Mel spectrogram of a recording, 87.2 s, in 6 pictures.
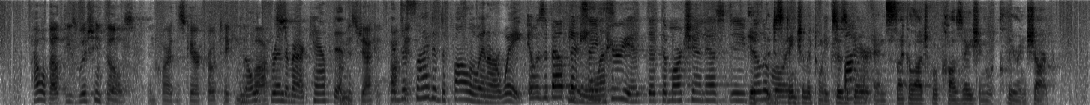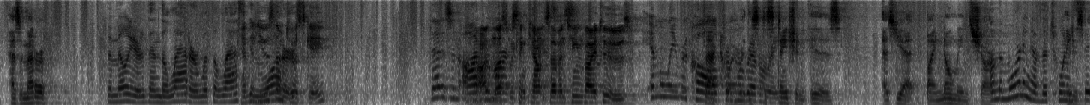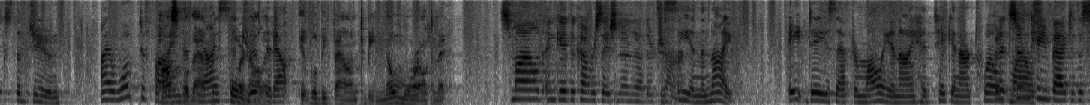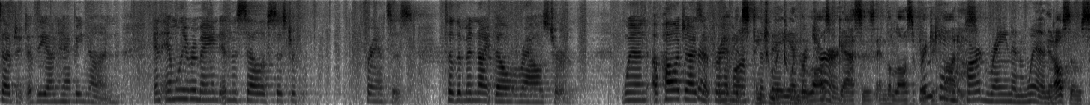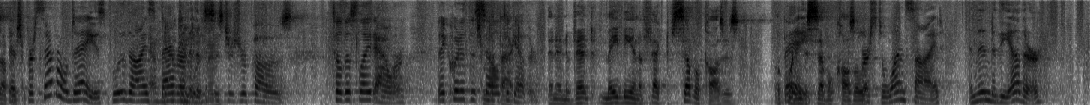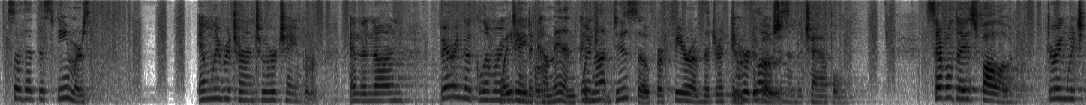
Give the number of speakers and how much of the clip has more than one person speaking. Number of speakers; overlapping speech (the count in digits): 4, about 29%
